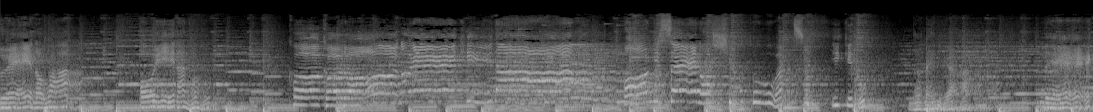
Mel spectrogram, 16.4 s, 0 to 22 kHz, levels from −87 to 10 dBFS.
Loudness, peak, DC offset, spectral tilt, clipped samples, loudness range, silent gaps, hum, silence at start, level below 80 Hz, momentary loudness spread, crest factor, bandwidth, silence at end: -23 LUFS; -6 dBFS; under 0.1%; -5 dB/octave; under 0.1%; 4 LU; none; none; 0 s; -34 dBFS; 8 LU; 18 dB; 13 kHz; 0 s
